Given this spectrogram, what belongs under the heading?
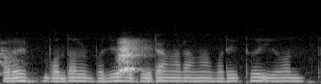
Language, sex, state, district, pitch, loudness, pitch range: Chakma, female, Tripura, Unakoti, 150 Hz, -20 LUFS, 145-155 Hz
